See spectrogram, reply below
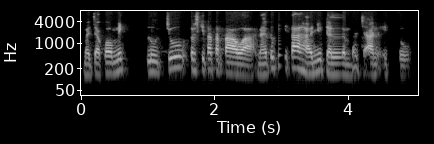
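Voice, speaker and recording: Relaxed religious speaker. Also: mid-range voice, normal speed, no echo. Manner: relaxed, explaining step by step, often saying "nah, itu gitu"; talks to a helper advancing slides. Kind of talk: casual Friday religious talk. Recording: dull, lo-fi, dry.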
